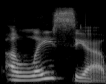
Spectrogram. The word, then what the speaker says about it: Alessia: It's Alacia. Like Lace. Alacia.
